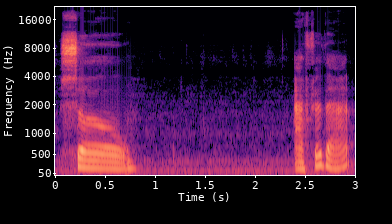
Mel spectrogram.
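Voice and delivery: usual speaking voice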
